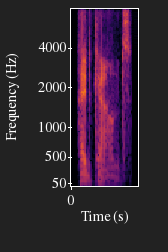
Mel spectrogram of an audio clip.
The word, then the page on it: headcount: British English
